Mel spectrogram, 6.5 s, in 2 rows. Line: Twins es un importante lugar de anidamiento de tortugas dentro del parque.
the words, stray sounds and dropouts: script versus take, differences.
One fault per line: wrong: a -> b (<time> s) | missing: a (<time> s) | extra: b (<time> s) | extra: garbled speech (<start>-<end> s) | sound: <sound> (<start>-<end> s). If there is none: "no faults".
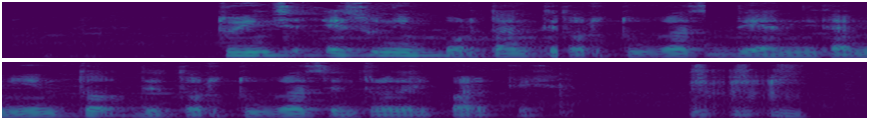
wrong: lugar -> tortugas (2.1 s)
sound: throat clearing (5.8-6.3 s)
